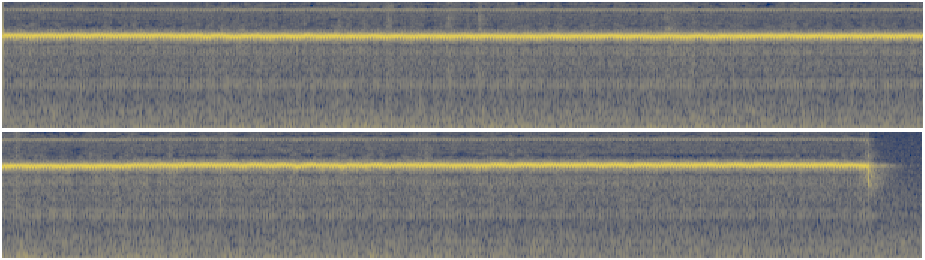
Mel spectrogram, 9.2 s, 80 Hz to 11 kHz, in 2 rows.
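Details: Deforest 10DA517 AM radio: steady high-pitched squeal of constant pitch that cuts off abruptly; set is oscillating, cause not yet found, and added shielding made no change.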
